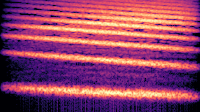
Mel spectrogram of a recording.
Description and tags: uFO-ish
Falling synth sound. Sounds like a UFO. Created in Audacity.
